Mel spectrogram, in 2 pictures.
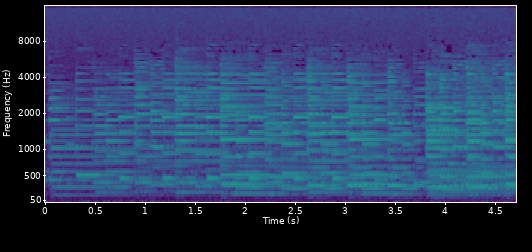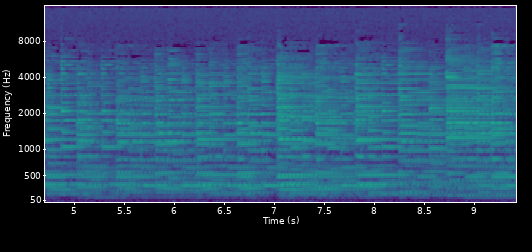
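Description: Solo piano music on a Petrof grand piano: a fast, dense passage of many notes that swells louder over the first couple of seconds and then stays strong.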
